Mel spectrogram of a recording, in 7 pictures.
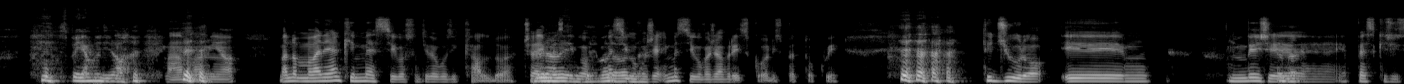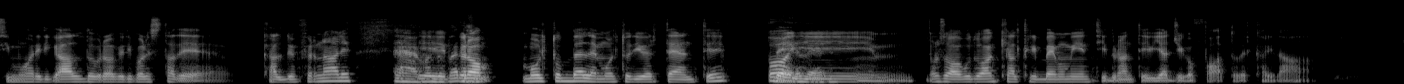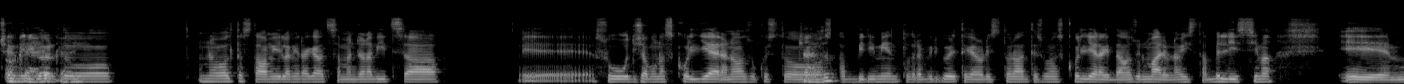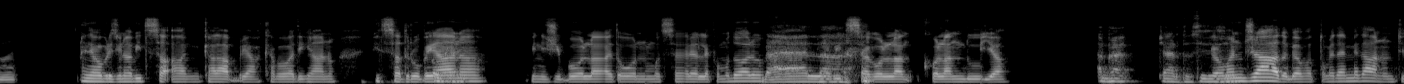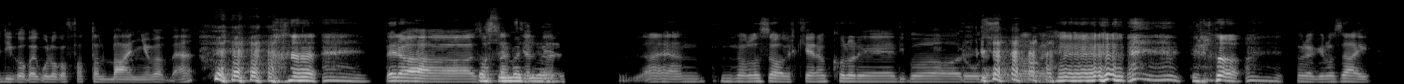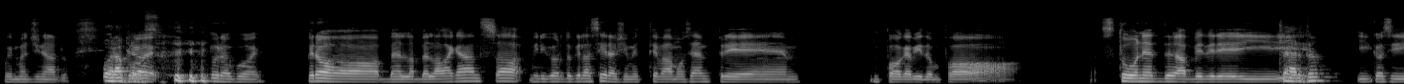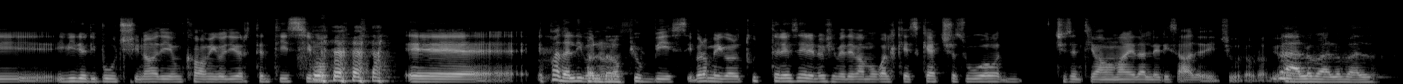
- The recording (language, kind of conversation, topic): Italian, unstructured, Qual è il ricordo più divertente che hai di un viaggio?
- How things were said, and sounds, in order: chuckle; "Cioè" said as "ceh"; chuckle; "proprio" said as "propio"; teeth sucking; "Cioè" said as "ceh"; tongue click; "siamo" said as "iamo"; chuckle; chuckle; chuckle; chuckle; "proprio" said as "propo"; chuckle; laughing while speaking: "Però"; chuckle; in English: "stoned"; chuckle; "proprio" said as "propio"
